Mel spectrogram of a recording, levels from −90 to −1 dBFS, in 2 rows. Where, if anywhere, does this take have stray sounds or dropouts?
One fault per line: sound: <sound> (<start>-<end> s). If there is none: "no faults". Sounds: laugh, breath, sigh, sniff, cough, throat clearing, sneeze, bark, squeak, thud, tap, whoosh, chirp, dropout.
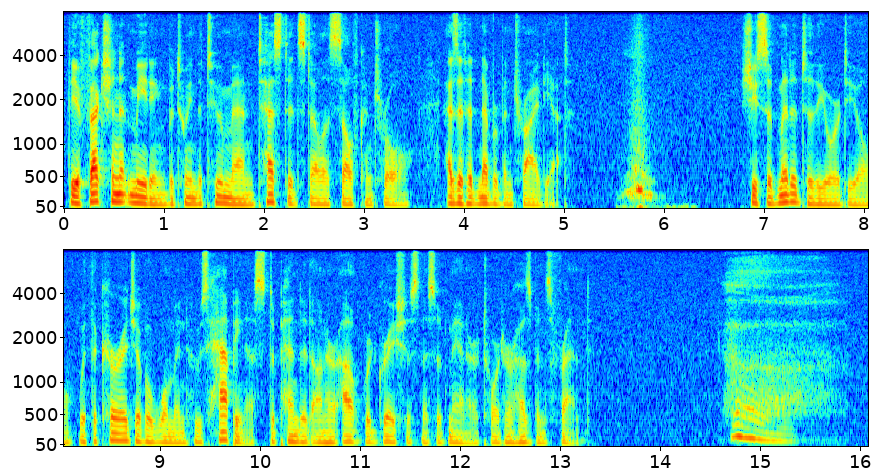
sound: whoosh (5.5-6.3 s)
sound: sigh (14.6-15.9 s)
